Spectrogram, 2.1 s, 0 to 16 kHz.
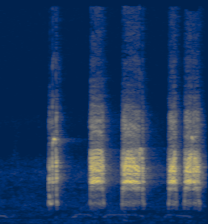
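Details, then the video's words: A clean, loud five-note grating call of a black francolin, recorded 19 August 2021: a short introductory note, two longer rasping notes, then a fast final pair, over a quiet background. "Speeder Kala Teetar black Francolin"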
